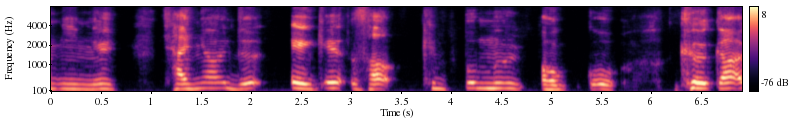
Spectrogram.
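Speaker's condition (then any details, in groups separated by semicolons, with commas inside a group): Brain lesion disability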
